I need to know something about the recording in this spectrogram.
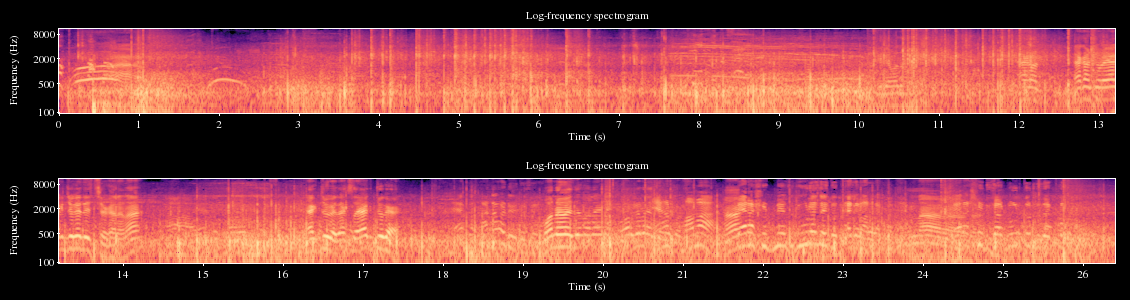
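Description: Fireworks burst and crackle in the distance.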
